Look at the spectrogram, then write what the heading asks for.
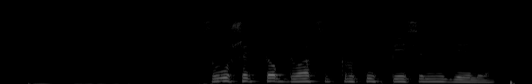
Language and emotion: Russian, neutral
